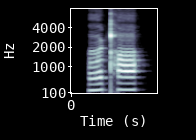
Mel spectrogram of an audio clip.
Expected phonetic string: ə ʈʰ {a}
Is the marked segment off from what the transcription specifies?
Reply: no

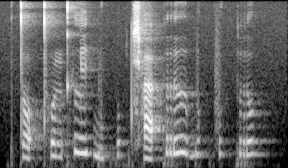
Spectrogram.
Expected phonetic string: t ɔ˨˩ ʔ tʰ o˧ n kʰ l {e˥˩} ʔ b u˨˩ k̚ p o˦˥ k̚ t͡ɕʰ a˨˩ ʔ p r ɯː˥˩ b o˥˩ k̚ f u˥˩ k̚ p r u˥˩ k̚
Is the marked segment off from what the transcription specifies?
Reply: yes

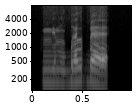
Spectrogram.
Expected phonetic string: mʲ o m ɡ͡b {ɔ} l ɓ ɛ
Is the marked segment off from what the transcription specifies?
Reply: yes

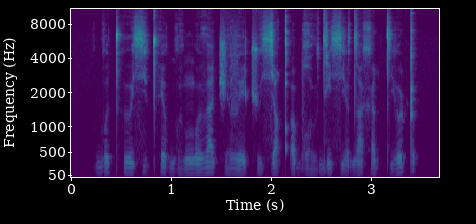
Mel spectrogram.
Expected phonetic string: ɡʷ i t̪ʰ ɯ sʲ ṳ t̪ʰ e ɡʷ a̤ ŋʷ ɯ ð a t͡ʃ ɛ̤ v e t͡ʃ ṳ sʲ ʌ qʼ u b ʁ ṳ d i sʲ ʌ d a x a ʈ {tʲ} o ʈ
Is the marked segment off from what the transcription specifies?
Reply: no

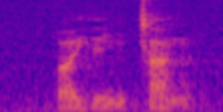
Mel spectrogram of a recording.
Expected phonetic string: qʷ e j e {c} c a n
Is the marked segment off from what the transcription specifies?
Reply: yes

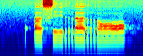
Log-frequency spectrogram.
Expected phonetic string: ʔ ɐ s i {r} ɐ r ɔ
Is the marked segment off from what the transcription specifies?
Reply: no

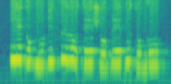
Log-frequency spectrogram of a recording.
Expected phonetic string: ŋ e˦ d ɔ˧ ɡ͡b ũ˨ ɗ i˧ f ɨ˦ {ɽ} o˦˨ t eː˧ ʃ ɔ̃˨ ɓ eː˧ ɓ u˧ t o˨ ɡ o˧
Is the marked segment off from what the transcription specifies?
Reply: yes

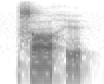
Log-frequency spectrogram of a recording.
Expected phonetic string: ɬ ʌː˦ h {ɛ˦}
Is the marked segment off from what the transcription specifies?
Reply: yes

